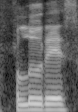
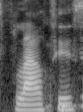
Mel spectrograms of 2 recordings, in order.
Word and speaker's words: flautist: I need to do a dig at CBS because not y'all called her a flutist when the correct pronunciation is flautist.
